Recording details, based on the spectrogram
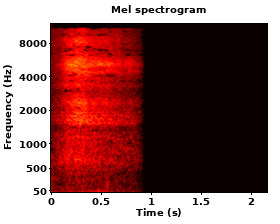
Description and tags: You can hear the breath of a female. It has been recorded in a recording classroom at Pompeu Fabra University.
campus-upf, heavy, breathing, UPF-CS14, inhale, breath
